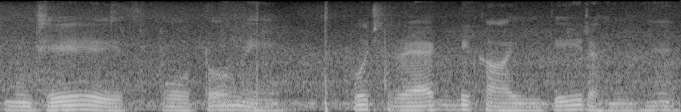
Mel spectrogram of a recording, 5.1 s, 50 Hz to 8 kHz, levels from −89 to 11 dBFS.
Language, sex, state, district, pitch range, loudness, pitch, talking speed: Hindi, male, Madhya Pradesh, Katni, 95-115 Hz, -17 LUFS, 100 Hz, 115 wpm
